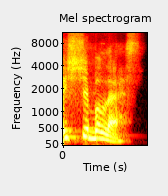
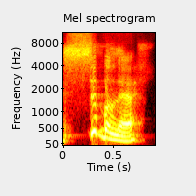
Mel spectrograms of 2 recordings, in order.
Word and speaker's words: Shibboleth: If they replied no, they said, all right, say Shibboleth. And if he said Sibboleth, because he cannot pronounce the word correctly, they seized him and killed him at the fords of the Jordan.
